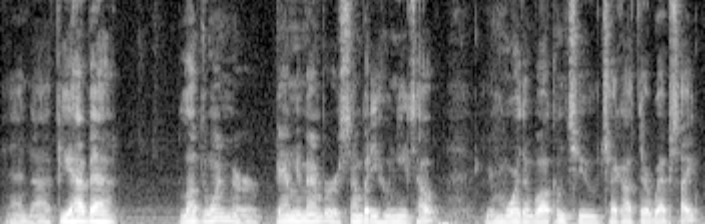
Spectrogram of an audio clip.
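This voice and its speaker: A man's voice: fairly low pitch, steady tone, brisk, vocal fry, dark tone. American man hosting an earnest, informal podcast. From New York, United States. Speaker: podcast host. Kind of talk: informal talk to listeners.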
